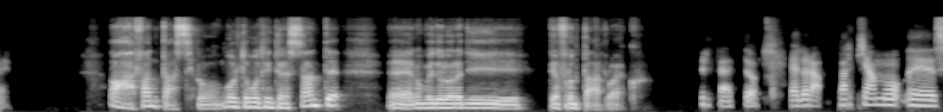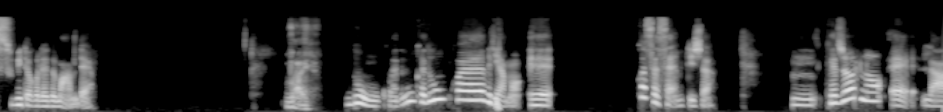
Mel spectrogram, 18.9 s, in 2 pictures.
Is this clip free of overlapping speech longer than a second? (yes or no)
yes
